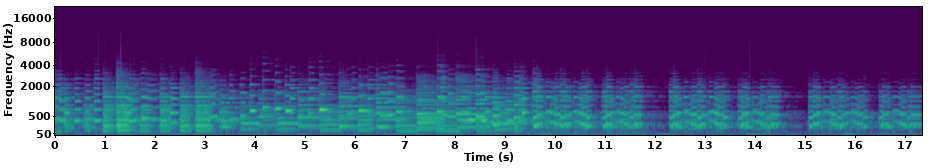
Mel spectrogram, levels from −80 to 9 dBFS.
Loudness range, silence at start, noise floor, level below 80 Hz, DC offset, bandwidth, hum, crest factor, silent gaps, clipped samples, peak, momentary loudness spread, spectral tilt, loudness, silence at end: 6 LU; 0 s; -47 dBFS; -52 dBFS; under 0.1%; 6 kHz; none; 18 dB; none; under 0.1%; -6 dBFS; 9 LU; -9.5 dB/octave; -25 LUFS; 0 s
